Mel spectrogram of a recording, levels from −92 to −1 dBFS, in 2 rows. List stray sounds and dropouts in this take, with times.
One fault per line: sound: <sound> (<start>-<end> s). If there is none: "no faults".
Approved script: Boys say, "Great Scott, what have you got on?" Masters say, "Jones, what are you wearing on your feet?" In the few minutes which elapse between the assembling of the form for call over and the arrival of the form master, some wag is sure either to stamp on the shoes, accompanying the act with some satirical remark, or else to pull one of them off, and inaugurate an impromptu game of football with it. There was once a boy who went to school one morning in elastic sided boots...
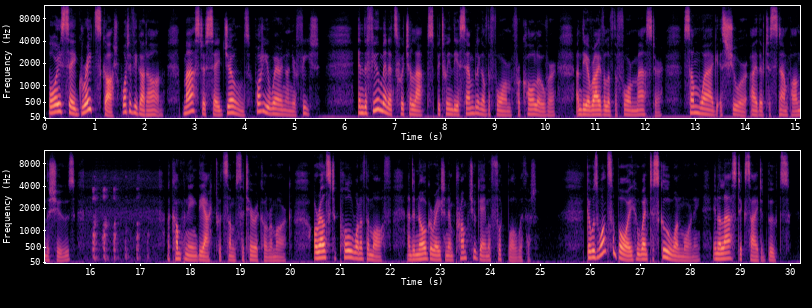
sound: laugh (16.0-17.2 s)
